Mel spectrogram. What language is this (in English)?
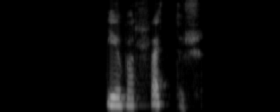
Icelandic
